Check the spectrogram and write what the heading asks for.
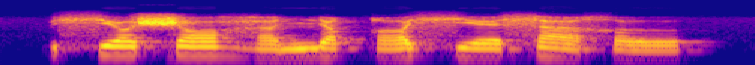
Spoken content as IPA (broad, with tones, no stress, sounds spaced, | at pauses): sʲ ɒ˦ ʃ ɒ˦ ɦ a˨ nʲ ɒ˧ q ɒ˨˦ sʲ ɛ˧ s a˦˨ χ ɤ˨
